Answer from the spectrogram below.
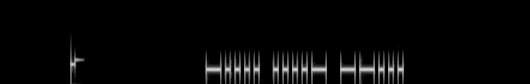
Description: Morse code, heard as a keyed tone, about 25 wpm, 690 Hz. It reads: 647
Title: Numbers - 3-Digit 25wpm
